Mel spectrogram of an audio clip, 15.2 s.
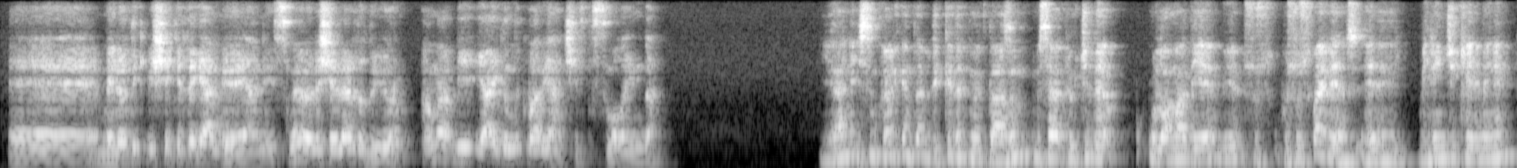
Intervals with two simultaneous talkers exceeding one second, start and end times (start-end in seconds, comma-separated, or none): none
